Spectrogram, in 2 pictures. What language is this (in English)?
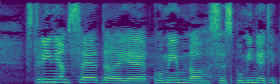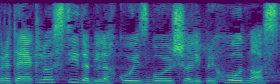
Slovenian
